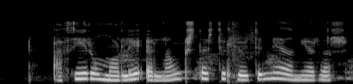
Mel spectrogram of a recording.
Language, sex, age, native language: Icelandic, female, 30-39, Icelandic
